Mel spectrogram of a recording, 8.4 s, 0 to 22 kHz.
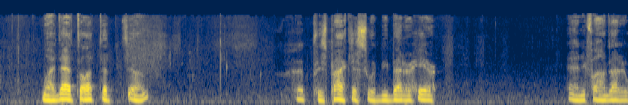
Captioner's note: pauses for 3 seconds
